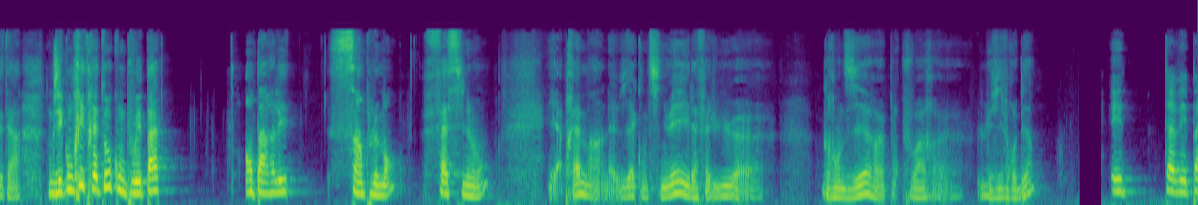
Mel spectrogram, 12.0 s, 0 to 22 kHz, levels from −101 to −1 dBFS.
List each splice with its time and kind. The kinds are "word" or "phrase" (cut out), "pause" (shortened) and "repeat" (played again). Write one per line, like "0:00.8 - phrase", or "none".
none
